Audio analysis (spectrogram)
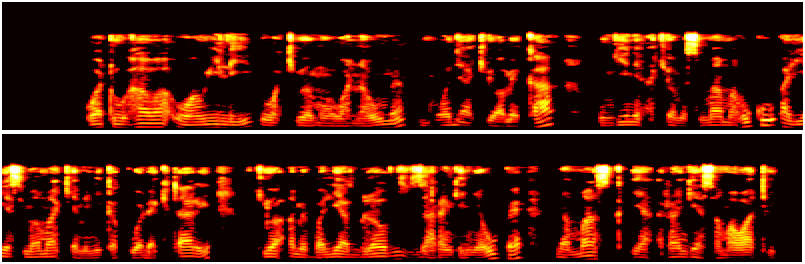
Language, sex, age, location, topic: Swahili, male, 25-35, Mombasa, health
